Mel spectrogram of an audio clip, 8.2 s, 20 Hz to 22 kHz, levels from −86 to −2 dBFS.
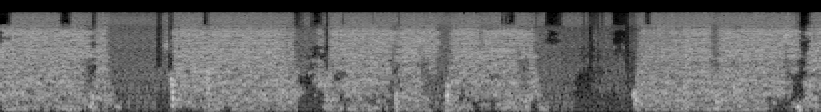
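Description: The speech dips at 1.58–1.74 s, 2.98–3.46 s, 5.32–5.58 s, 5.75–6.35 s and 7.71–8.07 s, mostly by roughly 10 dB, less near 5.3 s. This is likely speech suppressed in double talk: the echo canceller couldn't separate talker from loudspeaker echo and attenuated both.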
